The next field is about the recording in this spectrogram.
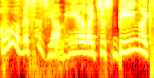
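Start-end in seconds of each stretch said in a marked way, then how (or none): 0.0-1.2 slow, fake sweet, sugary voice. Retelling how she acted when a boyfriend got mad: imitating her fake sweet voice. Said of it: "talking like this more and, like, being like".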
